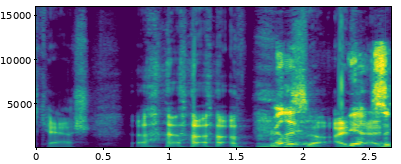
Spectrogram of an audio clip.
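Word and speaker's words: QASH: I was pronouncing their token Quash until somebody's like, "Yo, that's Cash."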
